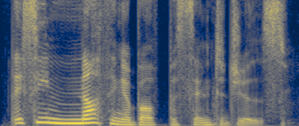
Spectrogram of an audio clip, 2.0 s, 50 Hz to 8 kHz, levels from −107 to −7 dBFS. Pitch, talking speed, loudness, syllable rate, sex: 190 Hz, 150 wpm, -21 LUFS, 6.3 syllables/s, female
